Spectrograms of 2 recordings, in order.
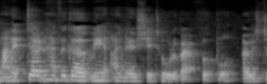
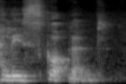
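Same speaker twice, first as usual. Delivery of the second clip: plain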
